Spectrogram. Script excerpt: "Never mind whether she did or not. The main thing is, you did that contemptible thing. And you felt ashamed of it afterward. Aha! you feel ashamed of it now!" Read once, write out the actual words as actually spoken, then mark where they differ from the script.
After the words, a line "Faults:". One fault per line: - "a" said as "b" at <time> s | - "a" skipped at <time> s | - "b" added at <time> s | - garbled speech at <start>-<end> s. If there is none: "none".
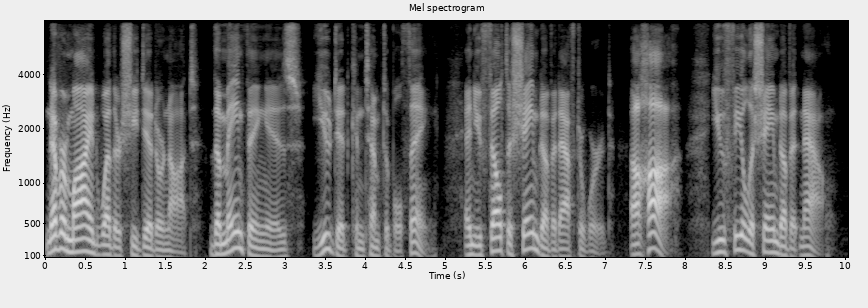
"Never mind whether she did or not. The main thing is, you did contemptible thing. And you felt ashamed of it afterward. Aha! you feel ashamed of it now!"
Faults:
- "that" skipped at 3.9 s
